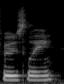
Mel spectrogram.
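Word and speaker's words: Fuseli: and talked about foosley foosley pronounced foosley was a neglected figure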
